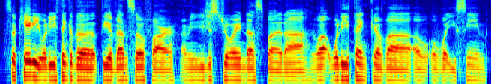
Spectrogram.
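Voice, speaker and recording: A man commentating on a live poker broadcast, talking in a halting way with many fillers and restarts. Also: medium pitch, steady tone, smooth, dry recording.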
